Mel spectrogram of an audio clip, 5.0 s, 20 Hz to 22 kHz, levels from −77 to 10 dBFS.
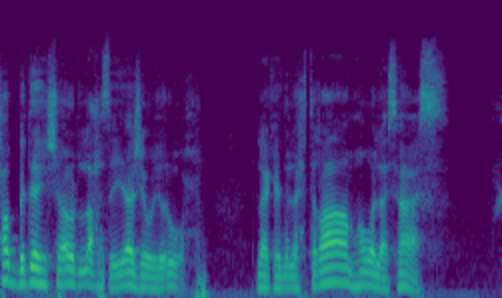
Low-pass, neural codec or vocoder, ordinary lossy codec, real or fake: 14.4 kHz; codec, 44.1 kHz, 3.4 kbps, Pupu-Codec; Opus, 64 kbps; fake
